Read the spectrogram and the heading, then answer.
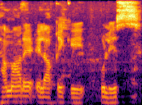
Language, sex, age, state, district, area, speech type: Urdu, male, 30-45, Delhi, South Delhi, urban, spontaneous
